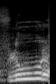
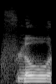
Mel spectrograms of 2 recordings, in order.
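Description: First: The vowel is a long 'oo' sound. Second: The vowel is an 'oh' sound. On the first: The speaker calls it wrong. "ಇದನ್ನು ಫ್ಲೂರ್ ಅಂತ ಓದ್ತೀರಾ? ಇಲ್ಲ" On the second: The speaker calls it right. "ಫ್ಲೋರ್ ಅಂತ ಓದಬೇಕು"

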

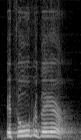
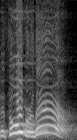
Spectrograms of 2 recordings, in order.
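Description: First: It is said at a normal volume. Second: It is said louder still, very loudly.

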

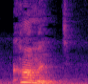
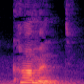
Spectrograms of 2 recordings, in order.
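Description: First: The stress falls on the first syllable. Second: The same.

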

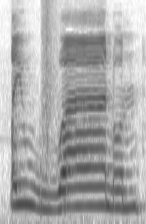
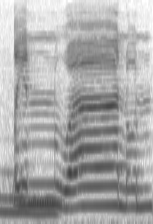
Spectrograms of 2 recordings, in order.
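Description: First: The n sound is merged into the w. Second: The n sound is pronounced clearly before w. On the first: The speaker calls it wrong. "tidak dibaca" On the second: The speaker calls it right. "dibacanya izhar atau jelas"

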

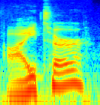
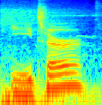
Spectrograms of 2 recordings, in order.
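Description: First: The first syllable sounds like 'eye'. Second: The first syllable sounds like 'ee'. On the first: The speaker calls it right. "I think maybe this is supposed to be Iter" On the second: The speaker calls it wrong. "I've been pronouncing it incorrectly here"

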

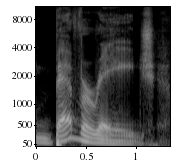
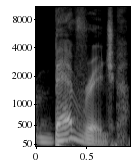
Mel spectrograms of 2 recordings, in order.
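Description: First: The ending sounds like the word age. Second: The ending sounds like idge, rhyming with bridge. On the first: The speaker calls it wrong. "we don't say beverage" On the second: The speaker calls it right. "it's always idge"

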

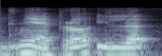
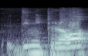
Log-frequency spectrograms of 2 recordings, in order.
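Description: First: The name is said in its usual Italian form. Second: The name is said the way Ukrainians say it.

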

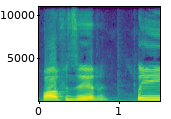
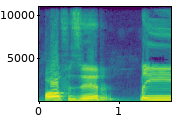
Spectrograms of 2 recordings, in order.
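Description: No difference in how they are said.

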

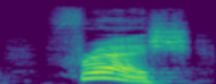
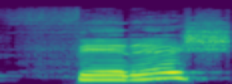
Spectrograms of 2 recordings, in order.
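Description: First: No vowel sounds between the F and R. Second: An extra vowel sounds between the F and R. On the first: The speaker calls it right. "بین F و R صدایی وجود نداره" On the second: The speaker calls it wrong. "فرش نیست"

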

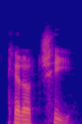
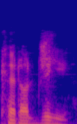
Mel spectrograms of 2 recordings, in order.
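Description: First: The consonant before the last vowel sounds like ch. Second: The consonant before the last vowel sounds like j. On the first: The speaker calls it right. "like a CH" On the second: The speaker calls it wrong. "not Kiroji"

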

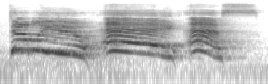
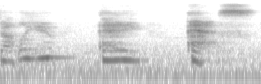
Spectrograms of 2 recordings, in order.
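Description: First: The letters are shouted loudly. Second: The letters are whispered softly.

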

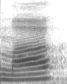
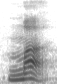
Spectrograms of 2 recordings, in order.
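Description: First: The vowel is stretched out long. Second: The vowel is held for about one count. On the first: The speaker calls it wrong. "it's wrong because this is long vowels" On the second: The speaker calls it right. "is it right? Yes"

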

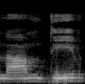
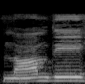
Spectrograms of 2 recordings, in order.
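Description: First: The name ends with an added 'v' sound. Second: The name ends on the vowel, without 'v'. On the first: The speaker calls it wrong. "ਕਈ ਪਾਠੀ ਸਿੰਘ ਵਾਵਾ ਵਾਧੀ ਲਾ ਜਾਂਦੇ ਹਨ" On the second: The speaker calls it right. "ਇੱਥੇ ਨਾਮ ਦੇ ਹੀ ਹੈ"

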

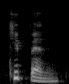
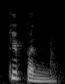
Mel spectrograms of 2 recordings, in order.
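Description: First: The second word sounds like a short 'an'. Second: The second word sounds like a short 'an'.

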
